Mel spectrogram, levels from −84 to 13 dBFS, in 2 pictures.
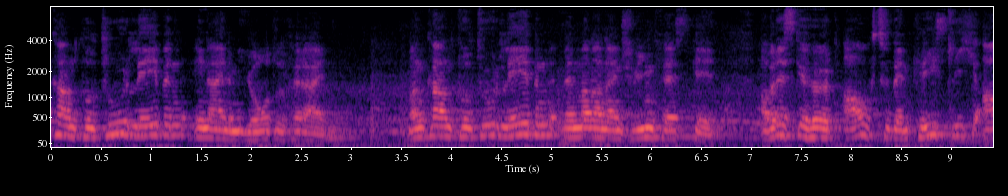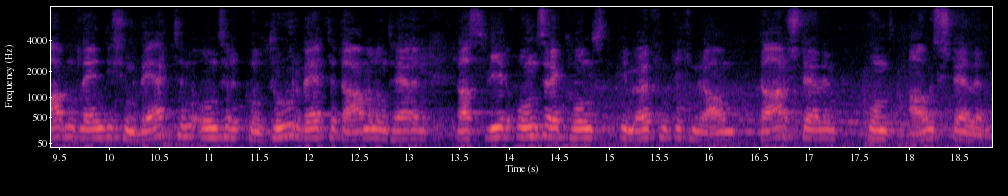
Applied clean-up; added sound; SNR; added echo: none; Subway, metro, underground; 19 dB; reverberation time 0.2 s.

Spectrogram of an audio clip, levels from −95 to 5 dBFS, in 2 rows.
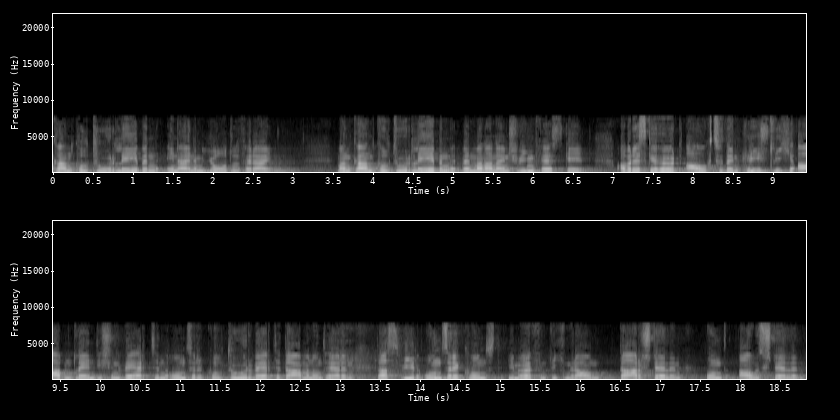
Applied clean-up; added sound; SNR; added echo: none; none; none; none.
